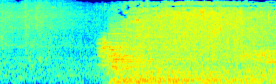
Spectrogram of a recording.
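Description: A bright magical chime swells and rings out.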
